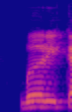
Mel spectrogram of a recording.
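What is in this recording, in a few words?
"berkat", Malay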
